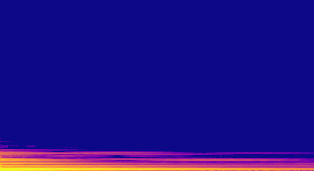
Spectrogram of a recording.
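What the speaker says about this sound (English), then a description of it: "you might not have known that that was an A flat" A single A-flat note rings out alone as a clean, steady harmonic tone that fades slowly over a few seconds.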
